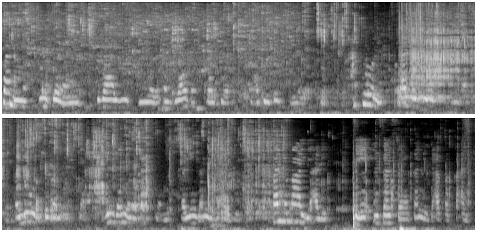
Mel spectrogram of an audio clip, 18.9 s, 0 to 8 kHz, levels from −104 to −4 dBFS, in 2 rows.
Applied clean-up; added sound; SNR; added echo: classical method WPE with log-MMSE.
